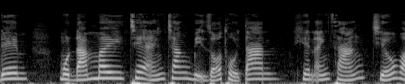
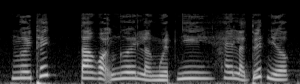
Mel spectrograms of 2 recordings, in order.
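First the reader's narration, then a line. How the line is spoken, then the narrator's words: Gentle, smiling. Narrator (Vietnamese): hắn mỉm cười nhẹ nhàng nói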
